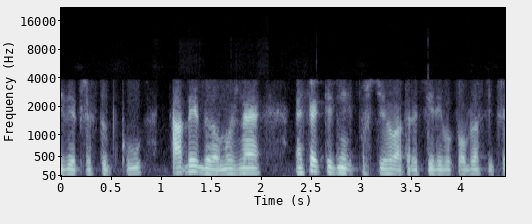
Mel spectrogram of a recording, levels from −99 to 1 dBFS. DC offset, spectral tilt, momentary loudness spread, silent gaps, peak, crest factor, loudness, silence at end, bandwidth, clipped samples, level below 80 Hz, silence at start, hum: under 0.1%; -10.5 dB/octave; 9 LU; none; -2 dBFS; 22 dB; -24 LUFS; 0 s; 4 kHz; under 0.1%; -54 dBFS; 0 s; none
